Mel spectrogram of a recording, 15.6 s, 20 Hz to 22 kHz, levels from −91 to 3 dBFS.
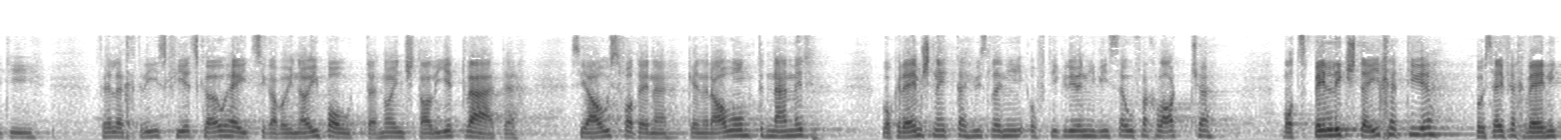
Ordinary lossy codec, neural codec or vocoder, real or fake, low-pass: none; none; real; none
